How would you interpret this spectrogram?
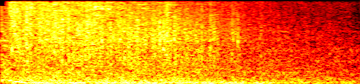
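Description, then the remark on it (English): A loud, deep roaring burst of fire, a pillar of fire shooting out at night, dense and rumbling with heavy low end, holding steady for several seconds before easing off slightly at the end. No voices. “A pillar of fire shot out in the night as a howl dissipated to the piglet's delight when a plume of gray ash from the wolf drifted alone, disappearing in the wood and the hail and the snow.”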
